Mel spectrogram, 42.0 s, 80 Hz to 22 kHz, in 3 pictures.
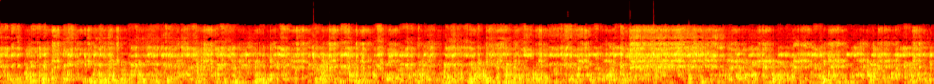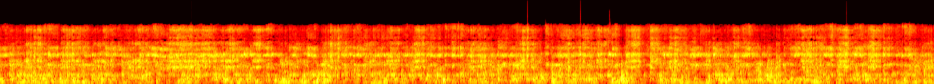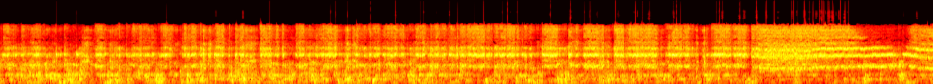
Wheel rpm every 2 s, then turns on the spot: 230, 230, 230, 230, 230, 230, 230, 230, 230, 230, 230, 230, 230, 240, 240, 240, 230, 230, 230, 230, 230.
none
